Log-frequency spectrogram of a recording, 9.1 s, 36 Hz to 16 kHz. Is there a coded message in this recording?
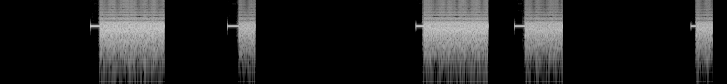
Yes: ACARS aircraft data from 1.1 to 8.9 s, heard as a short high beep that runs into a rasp, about 2400 baud.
